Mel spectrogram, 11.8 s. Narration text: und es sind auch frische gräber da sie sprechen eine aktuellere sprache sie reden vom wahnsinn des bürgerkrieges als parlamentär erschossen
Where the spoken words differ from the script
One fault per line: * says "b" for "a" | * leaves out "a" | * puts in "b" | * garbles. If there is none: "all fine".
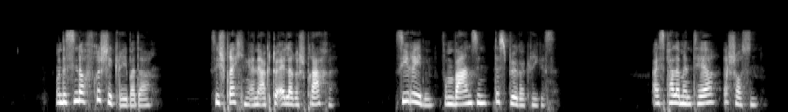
all fine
